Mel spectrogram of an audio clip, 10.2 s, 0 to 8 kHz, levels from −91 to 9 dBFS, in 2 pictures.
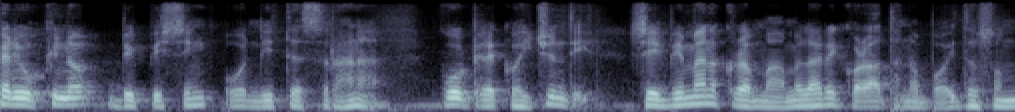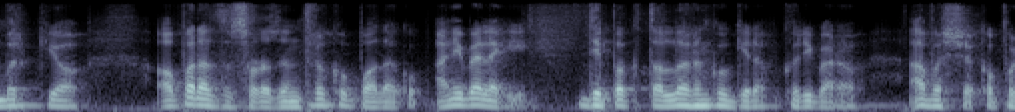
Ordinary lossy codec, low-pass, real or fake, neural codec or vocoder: none; 7.2 kHz; fake; codec, 16 kHz, 1 kbps, X-Codec, HuBERT features, trained on LibriSpeech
